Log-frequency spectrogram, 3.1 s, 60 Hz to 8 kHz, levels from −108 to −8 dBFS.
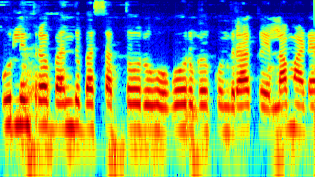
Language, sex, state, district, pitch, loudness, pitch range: Kannada, female, Karnataka, Dharwad, 225 Hz, -16 LUFS, 220-230 Hz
